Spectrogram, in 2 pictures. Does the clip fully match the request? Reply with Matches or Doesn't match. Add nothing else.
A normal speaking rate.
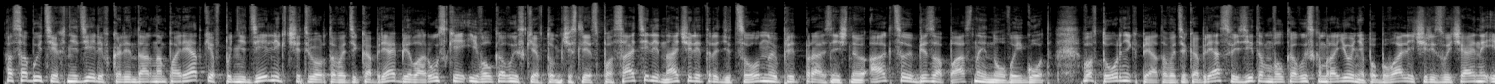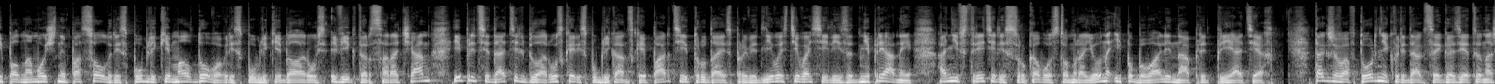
Matches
